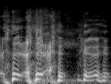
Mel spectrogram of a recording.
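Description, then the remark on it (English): A voice acts out a short run of raspy, voiced coughs, four or so quick bursts in a row, depicting coughing up blood, moderately loud with no other sounds around them. “I cough up a bunch of blood again.”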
